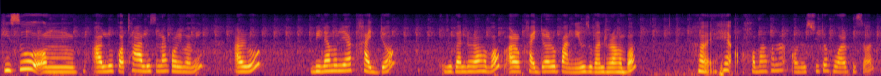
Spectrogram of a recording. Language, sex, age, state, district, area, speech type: Assamese, female, 18-30, Assam, Golaghat, urban, spontaneous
